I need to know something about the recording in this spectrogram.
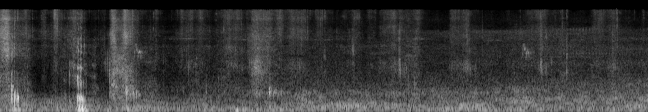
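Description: A Rottweiler sniffing with its nose down in soil and bird seed: a few short, sharp puffs of breath in the first two seconds, the loudest about a second in, then fainter sniffing and rustling.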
